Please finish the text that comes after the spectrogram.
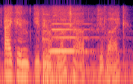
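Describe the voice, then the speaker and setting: Intimate young mother, creaky voice. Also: sits low, huge pitch swings, normal speed, heavily acted. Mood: matter-of-fact. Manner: intimate, affectionate. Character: warm young mother, woman in her early thirties. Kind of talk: audio drama dialogue. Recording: dull lo-fi audio under loud music. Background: loud music.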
